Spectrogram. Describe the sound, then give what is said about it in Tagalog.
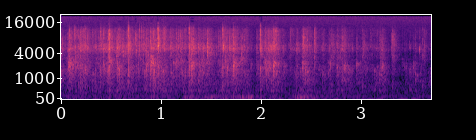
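Church audience clapping to praise the Lord, a dense run of many quick claps that stays fairly faint and steady throughout. “Pwede ba natin palakpakan ng Panginoon?”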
